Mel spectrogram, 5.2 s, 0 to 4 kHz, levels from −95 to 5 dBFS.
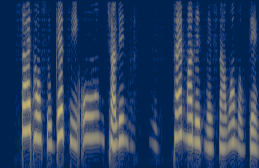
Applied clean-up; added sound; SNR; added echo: neural mask model DeepFilterNet 3.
